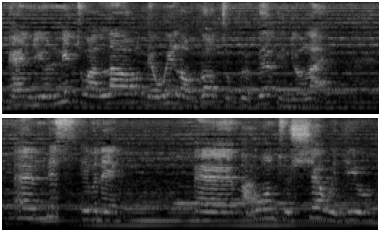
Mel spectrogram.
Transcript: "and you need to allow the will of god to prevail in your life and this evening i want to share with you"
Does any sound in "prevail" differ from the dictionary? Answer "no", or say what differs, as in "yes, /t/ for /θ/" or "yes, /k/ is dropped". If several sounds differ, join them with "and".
yes, /p/ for /v/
